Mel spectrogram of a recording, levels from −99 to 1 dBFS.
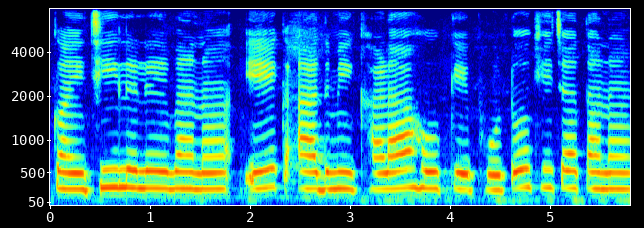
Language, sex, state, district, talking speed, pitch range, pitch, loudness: Bhojpuri, female, Uttar Pradesh, Deoria, 105 wpm, 245-265 Hz, 255 Hz, -22 LUFS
